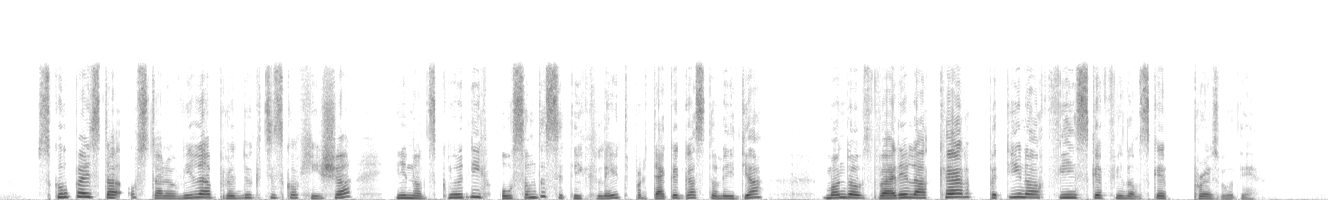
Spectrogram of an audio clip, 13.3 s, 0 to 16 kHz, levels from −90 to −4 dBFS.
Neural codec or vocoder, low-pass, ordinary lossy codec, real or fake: codec, 16 kHz in and 24 kHz out, 0.4 kbps, LongCat-Audio-Codec, two codebook decoder; 10.8 kHz; AAC, 96 kbps; fake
